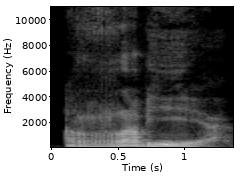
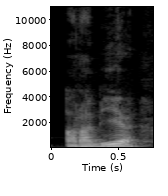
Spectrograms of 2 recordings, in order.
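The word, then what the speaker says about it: ربيع: Le printemps, en arabe, on dit rabi'. Tu verras qu'il y a la shadda qui est juste au-dessus de la lettre ra, qui fait que on met l'accent sur le ra. On ne dit pas arabi', mais on dit arabi'.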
